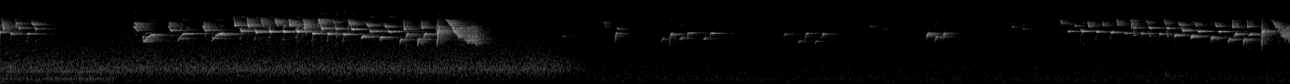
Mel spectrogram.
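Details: Song-trained captive European goldfinch born in 2021, Neapolitan-style passage song, recorded isolated in a small carrier; long rapid jingling twitter, then spaced short chirps, then another fast tinkling run, with a soft low hum early on.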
